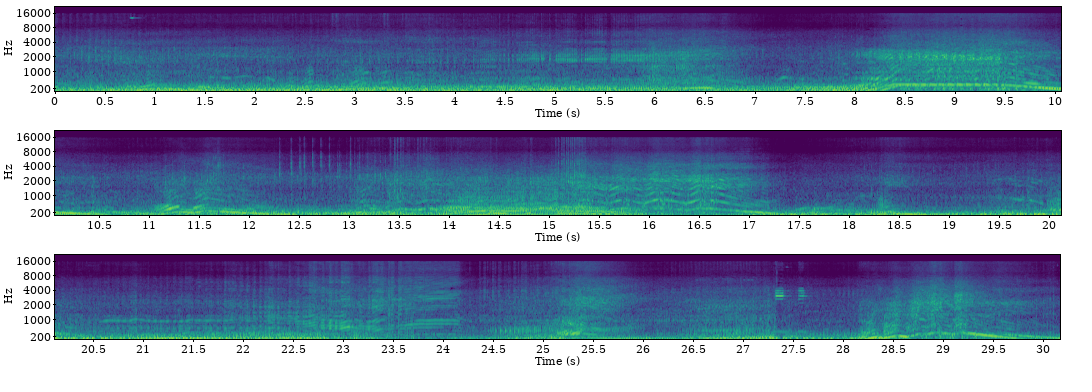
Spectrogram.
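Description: A stream of motorcycles (adventure tourers, cruisers and sport bikes) riding past one after another, their engines running steadily. Several bikes' notes fall in pitch as they go by, most clearly from about eight seconds in and again near the end.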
